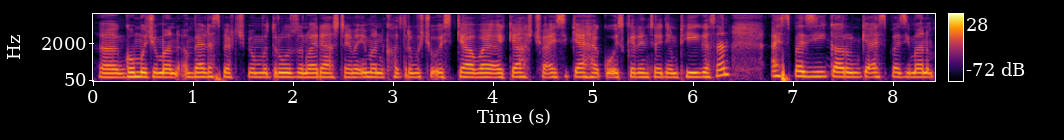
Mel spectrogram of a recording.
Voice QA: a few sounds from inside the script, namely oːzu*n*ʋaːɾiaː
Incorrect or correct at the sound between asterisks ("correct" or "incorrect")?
correct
